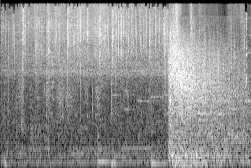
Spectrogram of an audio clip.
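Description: A bomb blasts open a wall in The Legend of Zelda: Link's Awakening, giving a single booming explosion partway through that lingers as a loud, noisy rumble after quieter game sounds.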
